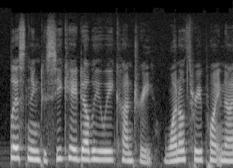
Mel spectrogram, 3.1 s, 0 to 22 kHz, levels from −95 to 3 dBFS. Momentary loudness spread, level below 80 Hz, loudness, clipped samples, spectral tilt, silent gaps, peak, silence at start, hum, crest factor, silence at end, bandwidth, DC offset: 7 LU; -46 dBFS; -22 LUFS; under 0.1%; -6 dB/octave; none; -6 dBFS; 0.15 s; none; 14 dB; 0 s; 14 kHz; under 0.1%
